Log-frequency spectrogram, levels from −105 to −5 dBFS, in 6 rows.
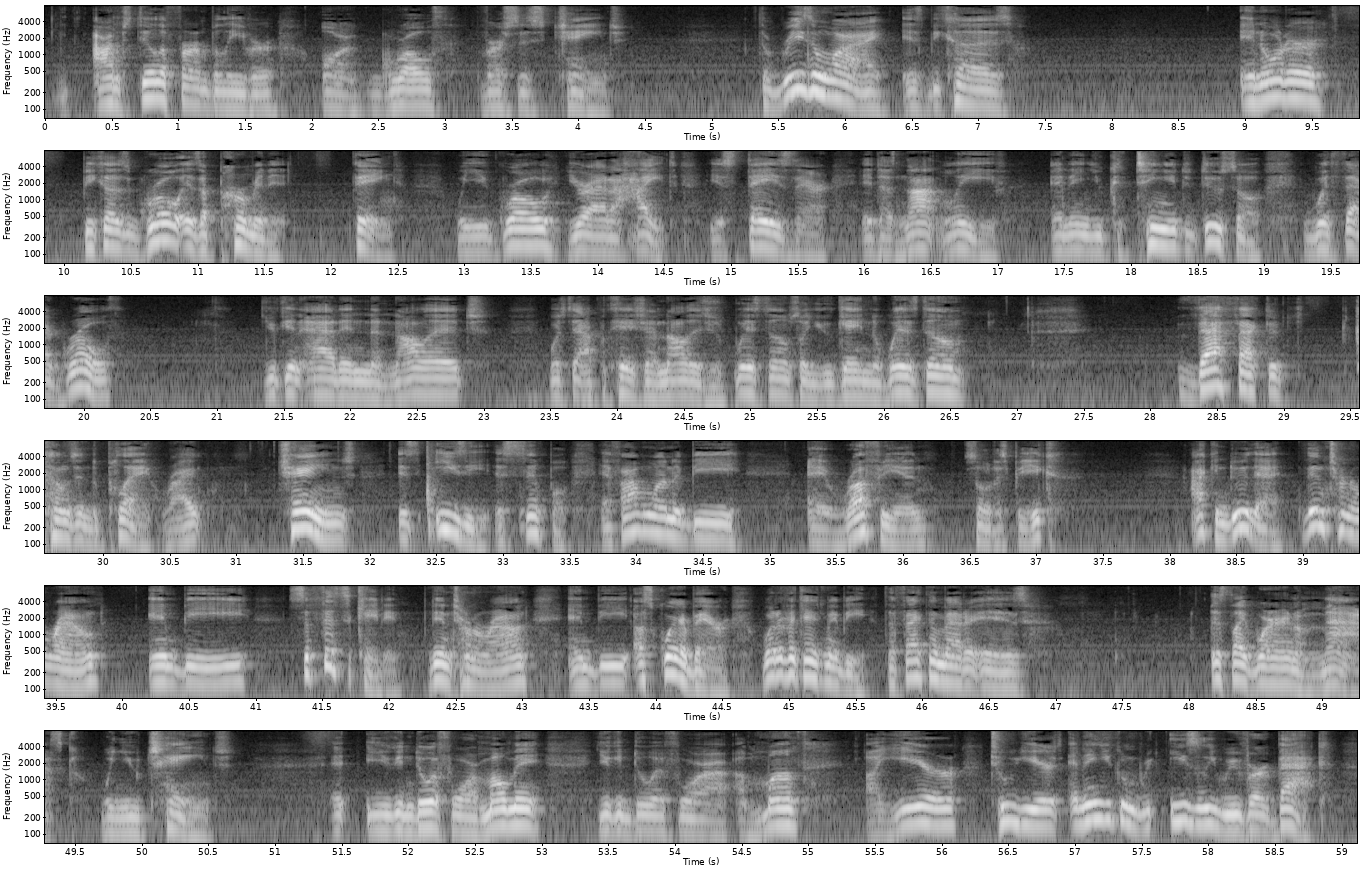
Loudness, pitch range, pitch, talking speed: -27 LUFS, 95-140 Hz, 115 Hz, 150 wpm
